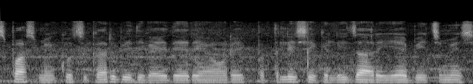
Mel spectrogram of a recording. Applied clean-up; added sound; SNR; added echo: none; none; none; none.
